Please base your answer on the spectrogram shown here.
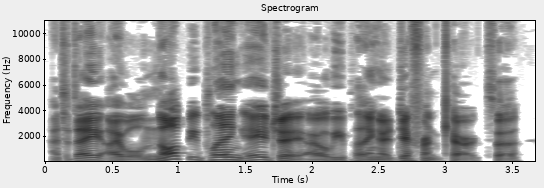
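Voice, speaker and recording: A man's voice: medium pitch, very animated, fast, a bit bright, no echo, clean studio sound. A man playing a tabletop role-play game, chatting in a playful, teasing way. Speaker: player. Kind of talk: casual chat.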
